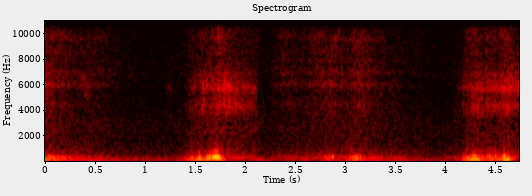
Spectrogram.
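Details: Big snore: soft, rough snoring sounds recur with each breath, separated by quiet pauses.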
